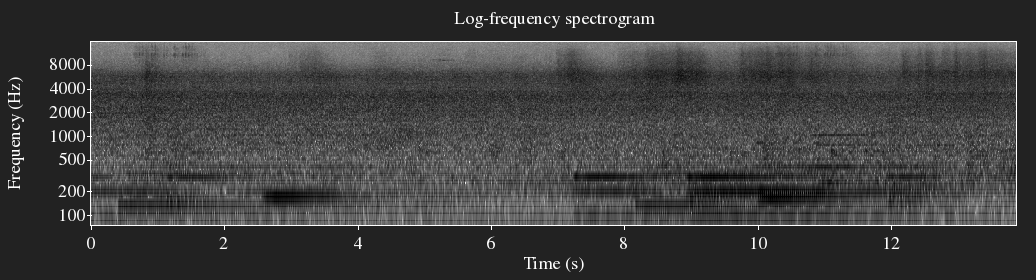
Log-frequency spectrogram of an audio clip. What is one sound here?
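Soft electronic tones play through loudspeakers in a large echoing hall.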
